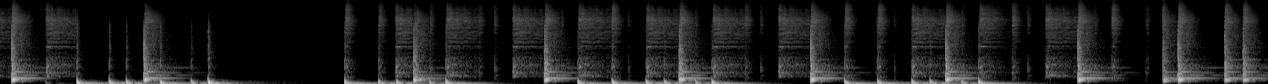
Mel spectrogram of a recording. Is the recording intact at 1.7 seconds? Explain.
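Yes, the music is intact at 1.7 seconds, with no dropout, click or distortion at that point.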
